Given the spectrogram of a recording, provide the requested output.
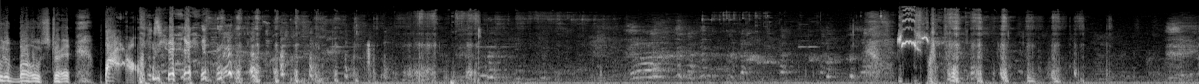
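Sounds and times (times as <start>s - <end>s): high squealing laugh: 1.2s - 10.9s
hearty laughter bursts: 1.4s - 11.2s.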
